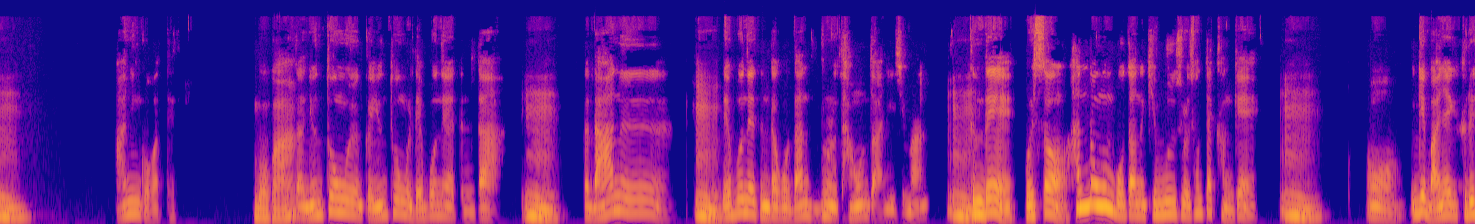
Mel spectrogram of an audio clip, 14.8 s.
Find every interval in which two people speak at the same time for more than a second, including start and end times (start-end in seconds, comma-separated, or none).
none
